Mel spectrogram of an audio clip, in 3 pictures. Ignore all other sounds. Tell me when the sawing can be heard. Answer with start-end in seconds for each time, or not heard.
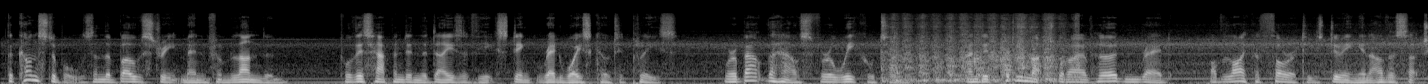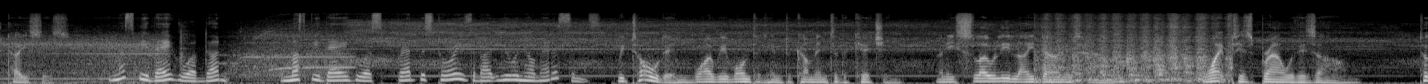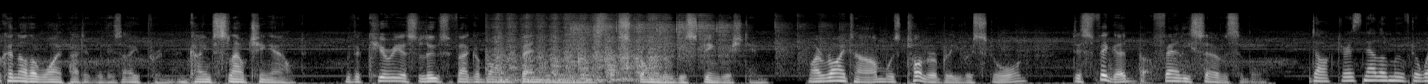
8.8-10.8, 24.6-26.6, 33.4-35.3.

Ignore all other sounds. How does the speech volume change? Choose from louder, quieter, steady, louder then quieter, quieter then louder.
steady.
